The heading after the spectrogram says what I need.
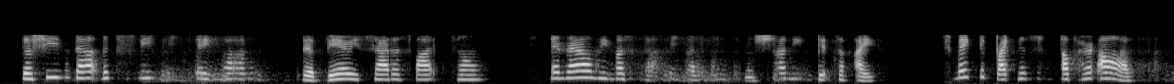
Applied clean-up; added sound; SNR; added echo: neural mask model DeepFilterNet 3.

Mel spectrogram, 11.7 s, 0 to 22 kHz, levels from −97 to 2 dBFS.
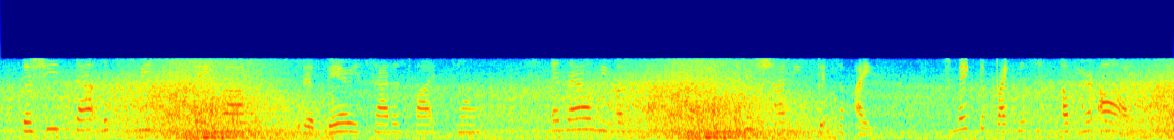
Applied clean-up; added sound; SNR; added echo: none; Traffic noise, roadway noise / Car; -4 dB; none.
